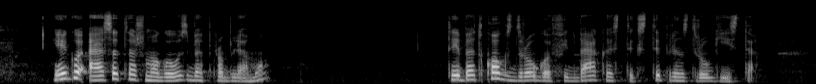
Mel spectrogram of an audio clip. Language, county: Lithuanian, Kaunas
